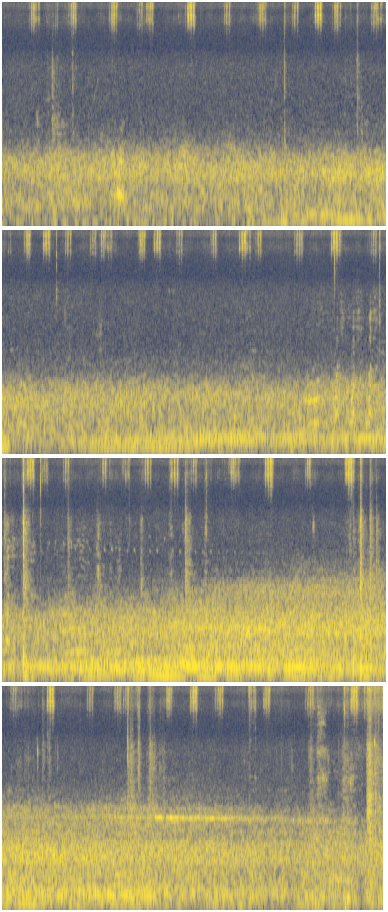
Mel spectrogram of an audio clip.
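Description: Outdoor field ambience: insects chirping in short, rapidly repeated high notes over a steady low hum that comes in a few seconds in and grows louder through the middle.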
